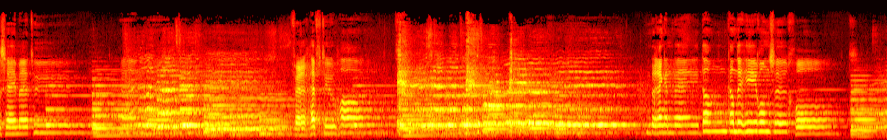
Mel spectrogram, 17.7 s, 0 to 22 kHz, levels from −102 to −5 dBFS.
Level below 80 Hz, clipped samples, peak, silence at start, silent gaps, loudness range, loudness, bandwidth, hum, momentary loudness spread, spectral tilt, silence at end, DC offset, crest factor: -78 dBFS; under 0.1%; -8 dBFS; 0 s; none; 5 LU; -25 LUFS; 15.5 kHz; none; 12 LU; -3.5 dB/octave; 0 s; under 0.1%; 18 dB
